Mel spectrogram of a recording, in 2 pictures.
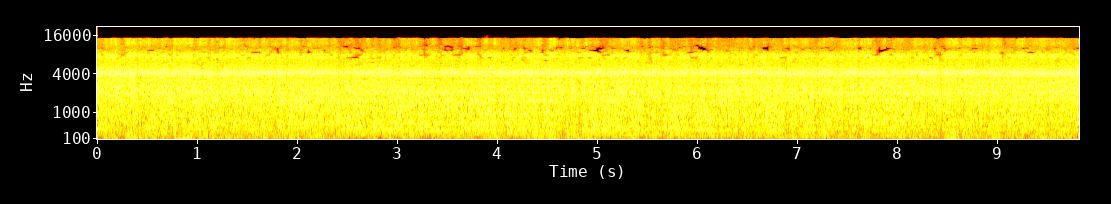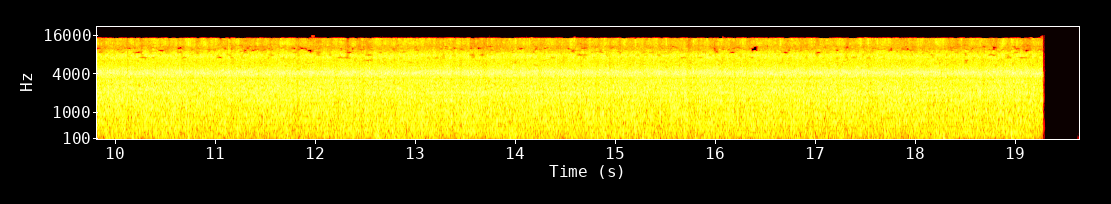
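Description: Heavy rain falling steadily, a loud even hiss that cuts off abruptly near the end.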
